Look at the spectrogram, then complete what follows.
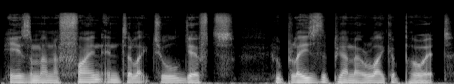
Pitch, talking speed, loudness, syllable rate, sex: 95 Hz, 200 wpm, -18 LUFS, 4.7 syllables/s, male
